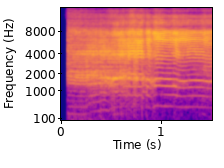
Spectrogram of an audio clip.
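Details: An infant with bronchiolitis cries during chest physiotherapy exercises; infant crying.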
